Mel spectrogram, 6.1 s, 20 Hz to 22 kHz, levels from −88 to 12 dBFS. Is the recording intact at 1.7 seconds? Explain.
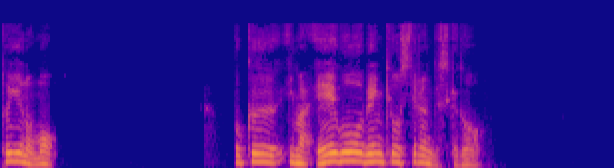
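Yes, at 1.7 seconds the speech runs through cleanly, with no dropout, click, distortion or other fault to be heard at that moment.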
